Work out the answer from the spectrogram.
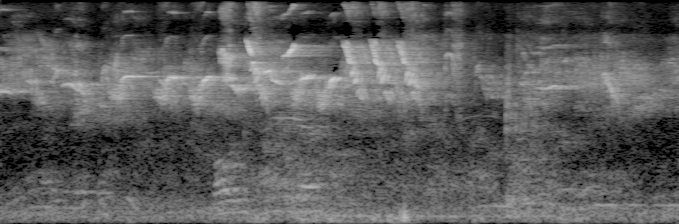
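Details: Double-collared seedeater (coleiro) tutor song used to teach young birds and to fire up a bird's spirit: rapid high, thin chirps and trills, dense in the middle seconds, with a voice talking quietly beneath.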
